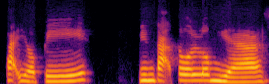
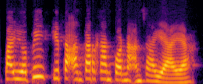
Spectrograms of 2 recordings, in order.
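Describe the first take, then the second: First: Slow, gentle asking; polite request. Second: Mock blunt command to Pak Yopi; just tell him, no please, mildly raised; blunt order. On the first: The ideal polite way to ask the host for help, slow and gentle. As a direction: ask kindly, unhurried. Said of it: "Dia itu nggak tanya gini". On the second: Guest orders the host to drive the nephew, mock blunt command. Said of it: "nggak pakai ngomong gitu langsung". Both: Shown as a demonstration.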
